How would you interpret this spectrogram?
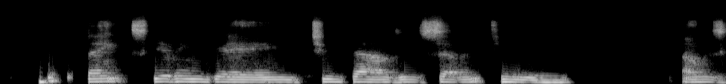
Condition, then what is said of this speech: ALS (motor neuron disease). So I don't have that deep, resonating radio voice that I used to have.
